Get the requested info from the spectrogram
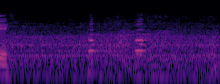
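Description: Two short vehicle horn toots about half a second apart, over steady road and engine noise from a moving scooter.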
